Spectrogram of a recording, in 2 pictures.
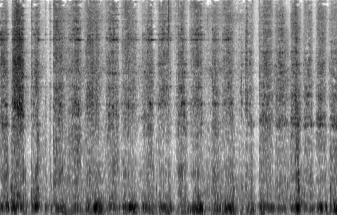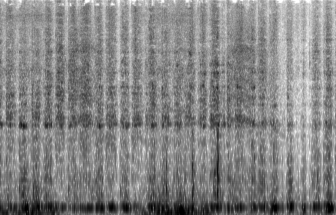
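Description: Farrier's rasp filing the bottom of a draft horse's trimmed rear hoof, in quick, steady back-and-forth strokes of steel on horn.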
